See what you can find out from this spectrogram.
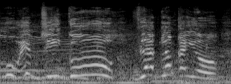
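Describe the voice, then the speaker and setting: A woman's voice: very high voice, lively intonation, slow pace, over loud music, over a noisy crowd, exaggerated voice. An actress playing a young, perky, proud female eatery owner in a Tagalog radio drama. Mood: excited, proud.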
